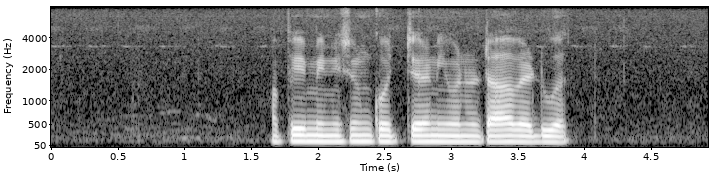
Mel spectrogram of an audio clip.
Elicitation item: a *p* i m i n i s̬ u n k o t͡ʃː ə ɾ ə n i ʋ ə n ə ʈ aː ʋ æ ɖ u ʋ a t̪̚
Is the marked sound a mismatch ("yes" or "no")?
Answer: no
